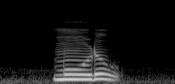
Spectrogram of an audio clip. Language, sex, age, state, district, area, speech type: Telugu, female, 18-30, Telangana, Medak, rural, read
